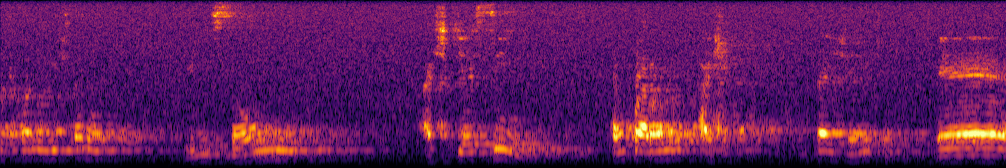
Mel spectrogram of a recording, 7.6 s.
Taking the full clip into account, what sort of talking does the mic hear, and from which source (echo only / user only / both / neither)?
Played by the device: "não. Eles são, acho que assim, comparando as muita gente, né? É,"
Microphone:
echo only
